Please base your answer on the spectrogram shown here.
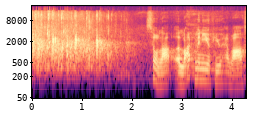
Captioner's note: applause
